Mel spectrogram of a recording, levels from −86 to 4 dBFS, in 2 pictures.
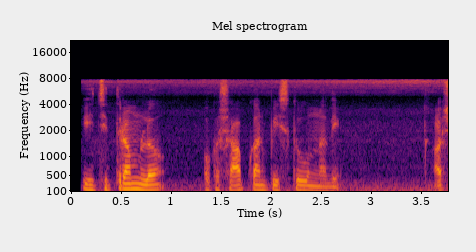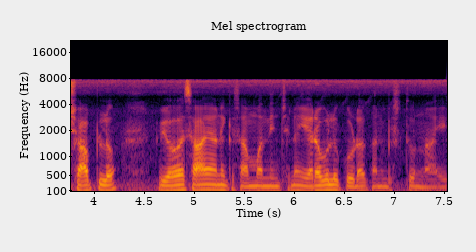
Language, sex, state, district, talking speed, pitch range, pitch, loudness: Telugu, male, Telangana, Mahabubabad, 110 wpm, 105-125 Hz, 115 Hz, -21 LUFS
